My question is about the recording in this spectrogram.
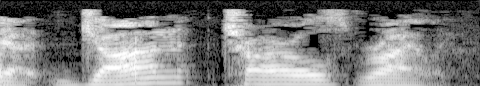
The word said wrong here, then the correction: Ryle: or Ryle, excuse me. If you want, I pronounce the E. No.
